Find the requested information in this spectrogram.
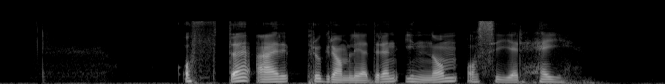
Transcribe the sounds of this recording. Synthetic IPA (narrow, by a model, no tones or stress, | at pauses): ʔɔft̪əʔæːɾpʰɾʊɡɾɑmleːd̪əɾənɪnɔmʔoːsiːəɾheɪ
